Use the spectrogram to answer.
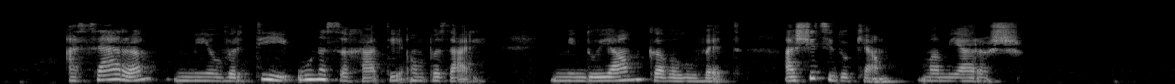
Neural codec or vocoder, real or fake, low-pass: none; real; 7.2 kHz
